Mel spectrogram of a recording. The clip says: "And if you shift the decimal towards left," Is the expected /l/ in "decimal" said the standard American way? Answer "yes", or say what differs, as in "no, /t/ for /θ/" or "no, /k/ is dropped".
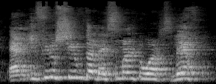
no, /n/ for /l/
